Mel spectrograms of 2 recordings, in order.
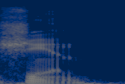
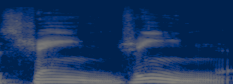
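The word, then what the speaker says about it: SHEIN: It's pronounced sheen. All right, so I don't want to hear Shane.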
